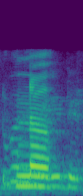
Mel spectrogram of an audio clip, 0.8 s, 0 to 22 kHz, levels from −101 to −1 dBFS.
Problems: constant background noise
